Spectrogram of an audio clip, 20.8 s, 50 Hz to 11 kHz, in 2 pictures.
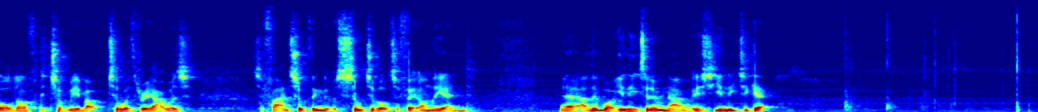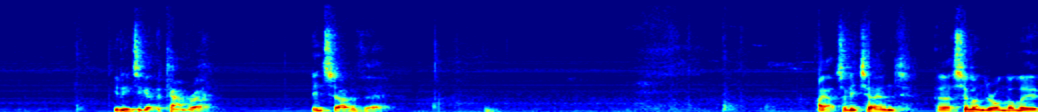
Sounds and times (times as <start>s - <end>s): Speech: 0.0s - 2.0s, 2.6s - 4.8s, 5.6s - 7.8s, 11.5s - 12.6s, 13.5s - 14.4s, 18.5s - 20.7s.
